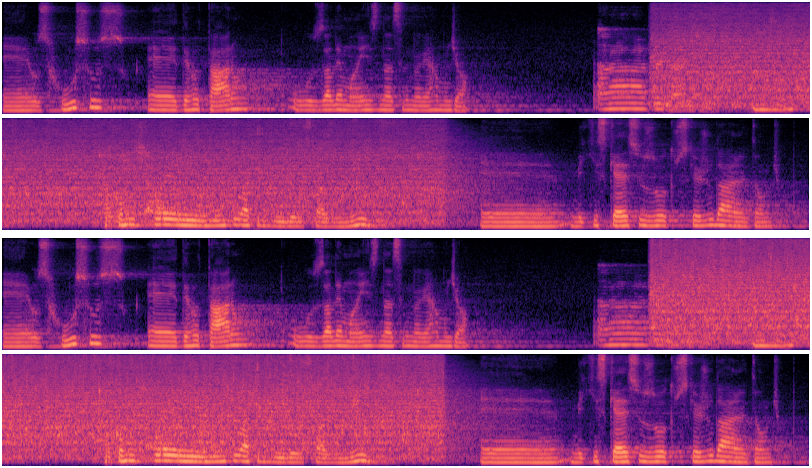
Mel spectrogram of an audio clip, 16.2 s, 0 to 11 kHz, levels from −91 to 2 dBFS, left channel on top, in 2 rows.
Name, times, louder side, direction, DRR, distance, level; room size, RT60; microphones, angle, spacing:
voice 1, 0.0-2.5 2.9-4.7 7.5-8.0 9.1-12.1 12.9-15.8, right 1 dB, 15° right, 13 dB, 0.5 m, -24 dB
voice 2, 5.9-7.1 9.0-9.8, left 3 dB, 50° left, 2 dB, 1.1 m, -29 dB
sound 1, 6.5-12.5, right 5 dB, 50° right, 1.2 m, -26 dB
24.5 x 24.0 x 7.9 m, 3.0 s
head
